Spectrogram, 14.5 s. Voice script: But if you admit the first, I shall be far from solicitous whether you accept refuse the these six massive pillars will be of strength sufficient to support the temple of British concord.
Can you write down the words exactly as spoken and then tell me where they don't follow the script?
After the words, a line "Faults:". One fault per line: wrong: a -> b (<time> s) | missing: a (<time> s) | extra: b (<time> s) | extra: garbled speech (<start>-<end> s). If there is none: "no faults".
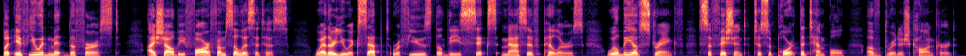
But if you admit the first, I shall be far from solicitous whether you accept refuse the these six massive pillars will be of strength sufficient to support the temple of British concord.
Faults:
no faults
